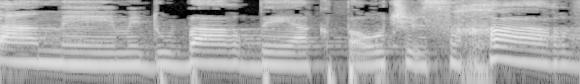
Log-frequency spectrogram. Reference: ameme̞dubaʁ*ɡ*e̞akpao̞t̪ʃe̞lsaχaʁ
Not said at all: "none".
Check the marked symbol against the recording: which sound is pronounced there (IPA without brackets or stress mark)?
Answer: b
